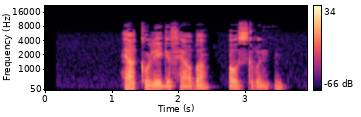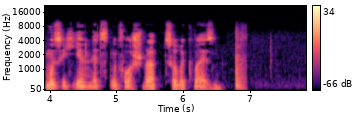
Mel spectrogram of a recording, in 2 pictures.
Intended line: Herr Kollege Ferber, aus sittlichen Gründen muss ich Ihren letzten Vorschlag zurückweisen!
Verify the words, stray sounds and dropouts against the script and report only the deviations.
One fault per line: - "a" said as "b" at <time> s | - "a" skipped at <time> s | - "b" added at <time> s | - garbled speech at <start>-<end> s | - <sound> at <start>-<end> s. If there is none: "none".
- "sittlichen" skipped at 3.0 s
- thud at 6.8-7.0 s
